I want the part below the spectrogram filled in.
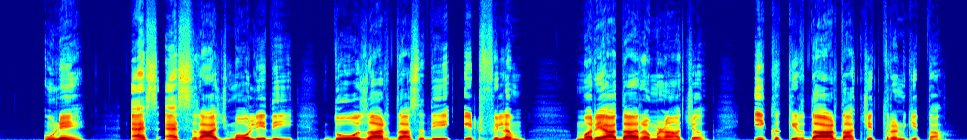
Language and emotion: Dogri, neutral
